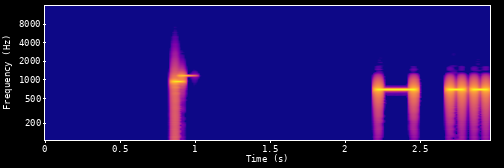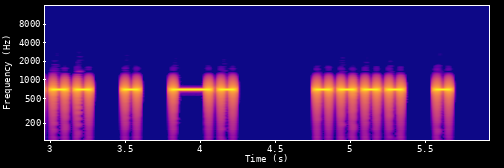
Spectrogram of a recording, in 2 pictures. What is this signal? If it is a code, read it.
Morse code, heard as a keyed tone, about 15 wpm, 700 Hz. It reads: THEN HE
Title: Sentences from Top 1600 Words 15wpm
